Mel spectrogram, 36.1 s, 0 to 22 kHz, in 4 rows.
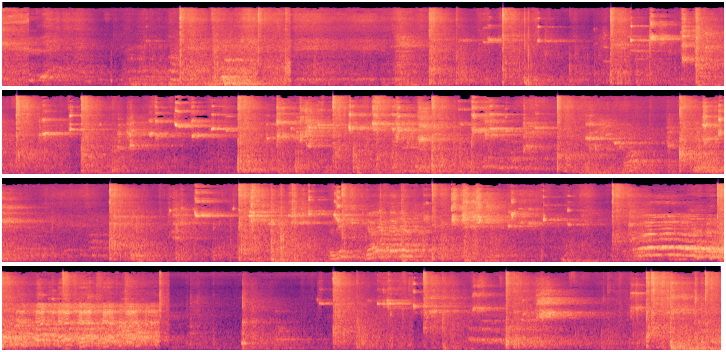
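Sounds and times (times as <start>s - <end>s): ball kick thuds in hall: 35.1s - 36.0s.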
